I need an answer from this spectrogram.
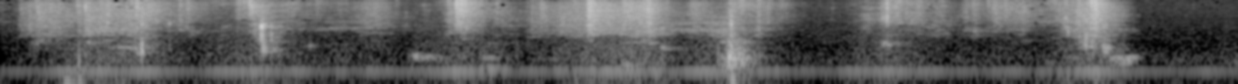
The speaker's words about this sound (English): There's some pages turning.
